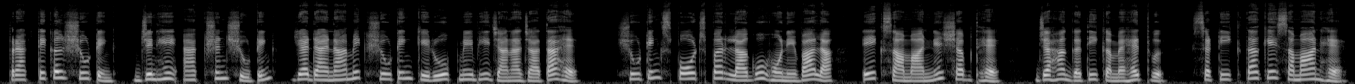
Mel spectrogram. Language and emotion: Hindi, neutral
